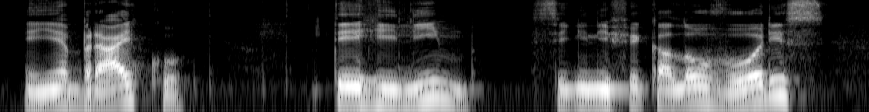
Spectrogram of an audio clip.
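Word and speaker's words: Tehilim: Tanto que o livro dos Salmos em hebreu se chama Terrilim. Se escreve T E H I L I M hebraico. Terrilim significa louvores.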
